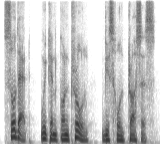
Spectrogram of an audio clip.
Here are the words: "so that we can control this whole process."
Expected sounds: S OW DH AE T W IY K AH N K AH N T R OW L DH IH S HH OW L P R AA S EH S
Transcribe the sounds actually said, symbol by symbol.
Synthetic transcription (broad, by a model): S OW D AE T W IY K AH N K AH N T R OW L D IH S HH OW L P R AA S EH S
